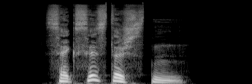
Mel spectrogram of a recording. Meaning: 1. superlative degree of sexistisch 2. inflection of sexistisch: strong genitive masculine/neuter singular superlative degree
- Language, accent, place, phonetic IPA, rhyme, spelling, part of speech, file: German, Germany, Berlin, [zɛˈksɪstɪʃstn̩], -ɪstɪʃstn̩, sexistischsten, adjective, De-sexistischsten.ogg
